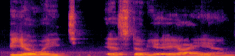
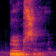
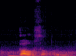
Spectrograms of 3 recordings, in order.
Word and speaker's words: boatswain: Boatswain Mate it's spelled b o a t s w a i n so you would think Boatswain, but it's actually pronounced b o s. B o s what? Bosun. Bosun.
